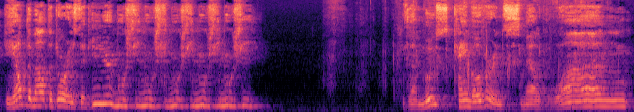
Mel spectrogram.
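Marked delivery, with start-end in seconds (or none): 1.4-3.9 high, repetitive animal-calling singsong; coaxing call. A narrator's reading. Boy luring moose with carrots, high coaxing call.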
